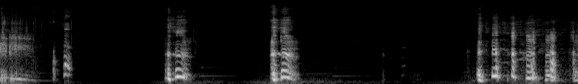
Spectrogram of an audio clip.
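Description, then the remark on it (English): A toddler gives a few short, forced fake coughs to get his mother's attention, with pauses between them, ending in a quicker string of coughy bursts, with no talking over them. “Fake coughs to get mommy's attention because he knows it's going to freak me out.”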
